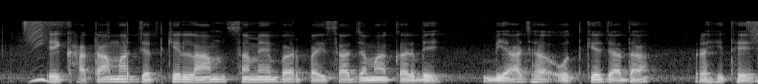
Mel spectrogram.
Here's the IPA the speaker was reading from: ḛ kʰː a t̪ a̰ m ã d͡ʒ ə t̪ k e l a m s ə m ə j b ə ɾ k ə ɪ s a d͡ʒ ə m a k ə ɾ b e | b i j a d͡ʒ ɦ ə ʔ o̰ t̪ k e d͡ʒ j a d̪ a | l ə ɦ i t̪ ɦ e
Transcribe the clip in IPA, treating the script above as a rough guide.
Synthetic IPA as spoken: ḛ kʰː a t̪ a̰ m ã d͡ʒ ə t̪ k e l a m s ə m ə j b ə ɾ p ə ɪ s a d͡ʒ ə m a k ə ɾ b e | b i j a d͡ʒ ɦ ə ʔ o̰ t̪ k e d͡ʒ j a d̪ a | ɾ ə ɦ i t̪ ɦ e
